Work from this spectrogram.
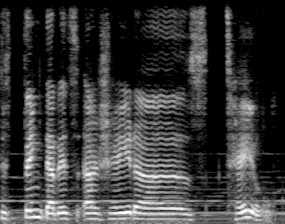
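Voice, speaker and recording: A woman's voice: medium pitch, fairly even intonation, slow. A woman streamer giving casual, informal game commentary, often muttering to herself. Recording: game music behind the voice.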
